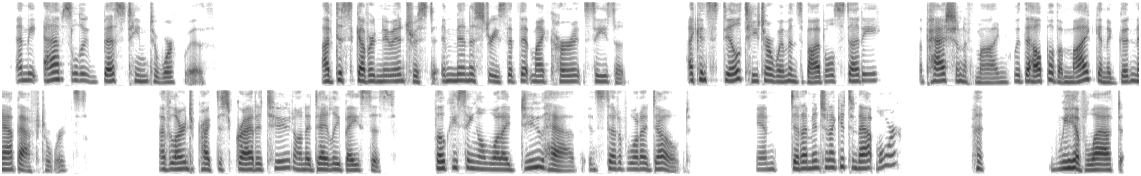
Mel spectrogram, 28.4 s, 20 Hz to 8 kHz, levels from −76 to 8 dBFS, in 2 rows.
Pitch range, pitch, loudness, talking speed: 190-230 Hz, 210 Hz, -20 LUFS, 160 wpm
